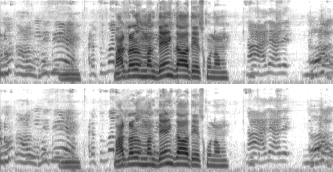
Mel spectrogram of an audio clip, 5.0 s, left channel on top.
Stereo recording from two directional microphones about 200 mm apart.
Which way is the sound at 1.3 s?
50° right (ahead or behind).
